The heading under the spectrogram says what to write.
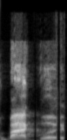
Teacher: So stress on the first syllable.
